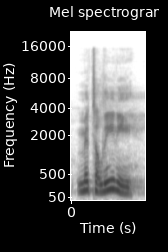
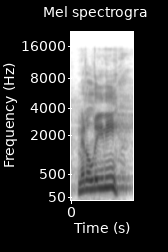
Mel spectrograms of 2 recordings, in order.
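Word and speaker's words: Mytilene: we traveled together to mitalini it's kind of like tortellini that's the only way I remembered how to say it midolini the next day we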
